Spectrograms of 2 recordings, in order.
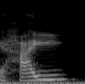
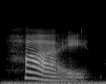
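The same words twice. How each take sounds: First: The diphthong ends in a closed ee sound. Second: The diphthong ends in a more open vowel. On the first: "In Utah, we have a really closed E on the end of our diphthongs" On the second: "we are going to use an open second syllable"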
